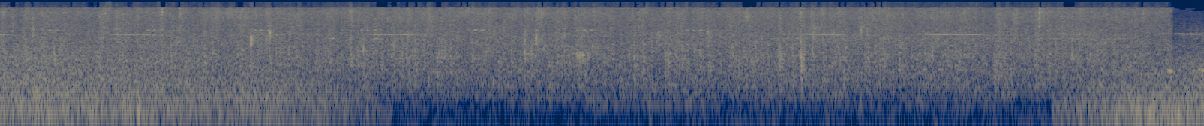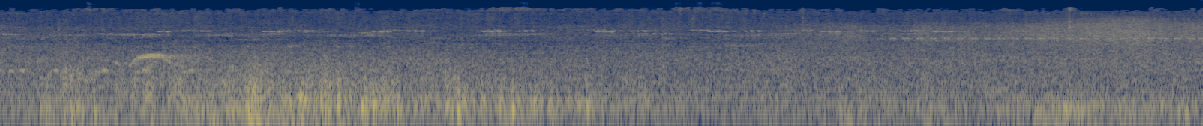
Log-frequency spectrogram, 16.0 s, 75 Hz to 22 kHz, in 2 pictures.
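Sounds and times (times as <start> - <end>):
thunder rumbling: 0.0 - 2.4, 7.3 - 16.0
steady rain: 0.0 - 16.0.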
